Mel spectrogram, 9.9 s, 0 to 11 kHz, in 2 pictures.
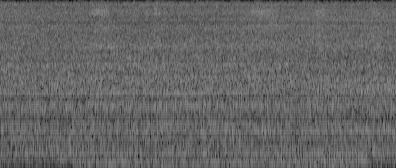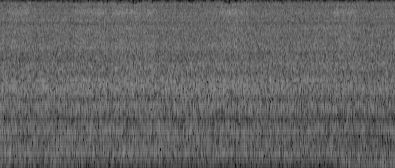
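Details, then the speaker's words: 1998 Toyota Tacoma 2.7 four-cylinder with blown head gasket: starts rough, uneven lumpy misfiring idle that steadies slightly, blowing smoke at first, losing coolant with no external leaks. "yep I think we got a blown head gasket it starts rough like it's misfiring until it clears up and then it starts blow BL this smoke out at first and going and we're losing coolant"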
